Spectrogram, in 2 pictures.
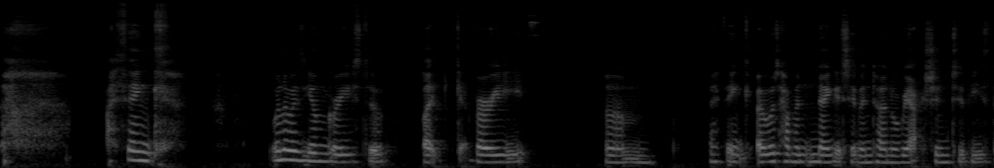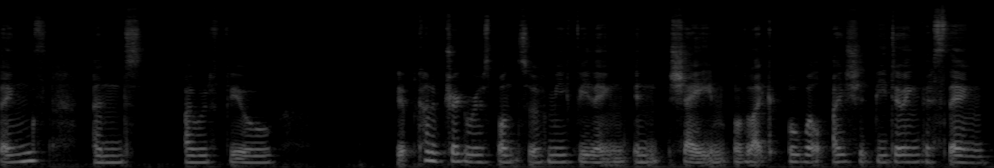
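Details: Adult woman who stutters and gets stuck on words, especially at the start of speaking; stuttering.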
